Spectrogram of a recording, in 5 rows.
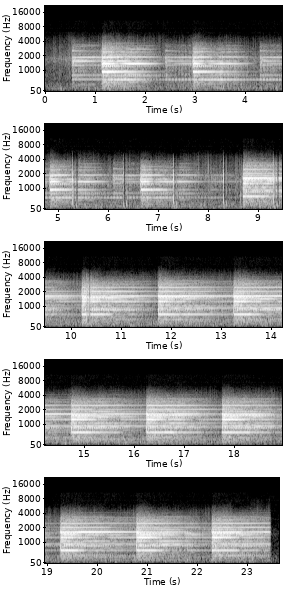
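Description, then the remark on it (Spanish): The bells of the Puerta del Sol clock ring a quick run of chimes, then strike ten o'clock at night with about ten slow, evenly spaced, resonant bongs, each tone ringing on into the next. No one speaks. “Son las 10 de la noche en el reloj de la Puerta del Sol.”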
